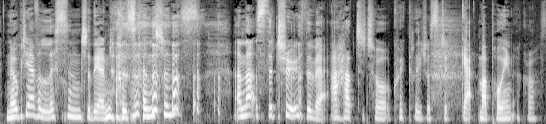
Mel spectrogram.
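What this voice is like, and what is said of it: Scouse twang. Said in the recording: “you've definitely got that Scouse twang”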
